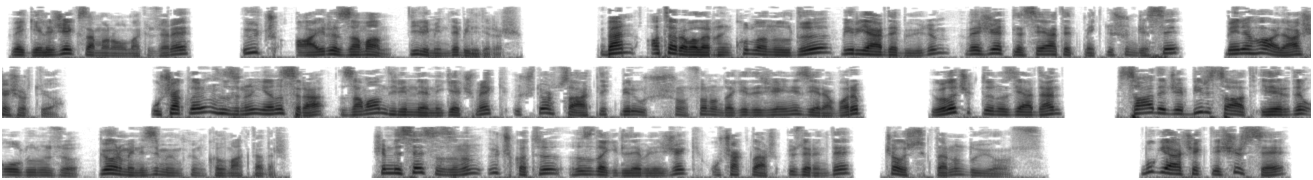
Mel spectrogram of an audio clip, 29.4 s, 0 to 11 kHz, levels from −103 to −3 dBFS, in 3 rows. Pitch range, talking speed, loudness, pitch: 120-185 Hz, 130 wpm, -23 LUFS, 140 Hz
